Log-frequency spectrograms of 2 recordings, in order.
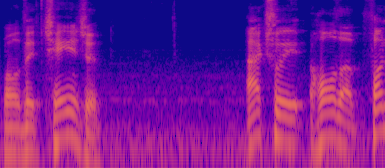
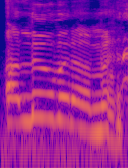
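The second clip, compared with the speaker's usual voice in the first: very high, strained "Aluminum"; squeaky comic reply; 14 semitones higher than usual. Acted. Streamer answers the donation voice, squeaky and high. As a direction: squeak it out mockingly. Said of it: "Now say it the correct way".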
